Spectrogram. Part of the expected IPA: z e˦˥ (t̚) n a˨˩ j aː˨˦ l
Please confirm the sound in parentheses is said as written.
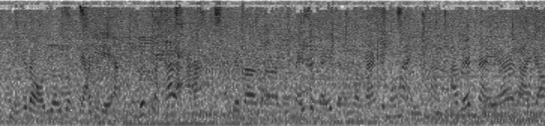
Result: no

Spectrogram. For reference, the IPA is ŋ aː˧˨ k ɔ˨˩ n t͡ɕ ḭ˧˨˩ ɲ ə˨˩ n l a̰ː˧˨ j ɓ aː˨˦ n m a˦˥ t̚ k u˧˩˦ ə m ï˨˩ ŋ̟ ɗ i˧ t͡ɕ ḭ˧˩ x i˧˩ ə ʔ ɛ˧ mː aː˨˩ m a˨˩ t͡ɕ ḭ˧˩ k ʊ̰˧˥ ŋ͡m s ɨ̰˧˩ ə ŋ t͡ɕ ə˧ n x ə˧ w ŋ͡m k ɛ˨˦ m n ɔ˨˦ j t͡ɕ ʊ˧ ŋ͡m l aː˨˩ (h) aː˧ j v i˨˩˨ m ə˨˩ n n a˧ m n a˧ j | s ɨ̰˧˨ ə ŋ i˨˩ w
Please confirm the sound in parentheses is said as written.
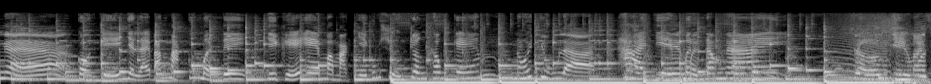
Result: yes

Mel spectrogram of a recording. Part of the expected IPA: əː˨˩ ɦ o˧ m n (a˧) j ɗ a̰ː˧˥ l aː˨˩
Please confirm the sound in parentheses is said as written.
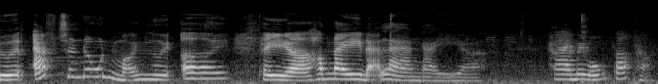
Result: yes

